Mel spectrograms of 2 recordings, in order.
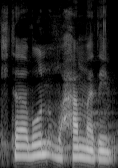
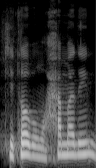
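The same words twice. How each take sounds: First: کتاب said as kitabun, with the tanwin -un, before محمدین; deliberate wrong take, کتاب pronounced kitabun; wrong form with tanwin. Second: کتاب said as kitabu, ending in short -u, before محمدین; correct form without tanwin. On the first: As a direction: slowly demonstrate the mistaken کتاب as kitabun. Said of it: "خطا". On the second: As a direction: show the right کتاب as kitabu, no -n. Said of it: "درست". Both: Shown as a demonstration.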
